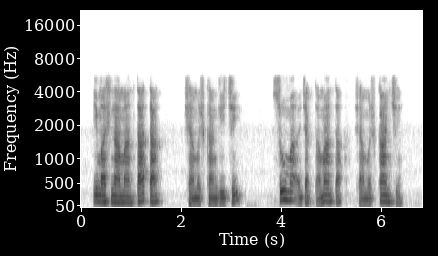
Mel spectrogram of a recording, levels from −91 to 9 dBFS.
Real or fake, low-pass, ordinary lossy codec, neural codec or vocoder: fake; 5.4 kHz; Opus, 32 kbps; codec, 16 kHz in and 24 kHz out, 1 kbps, XY-Tokenizer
